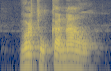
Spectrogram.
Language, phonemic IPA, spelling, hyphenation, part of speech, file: Dutch, /ˈʋɔr.təl.kaːˌnaːl/, wortelkanaal, wor‧tel‧ka‧naal, noun, Nl-wortelkanaal.ogg
- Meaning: root canal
